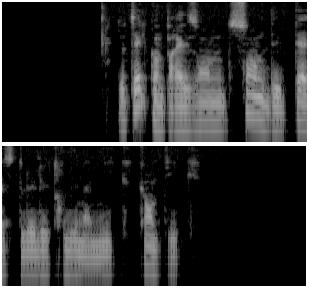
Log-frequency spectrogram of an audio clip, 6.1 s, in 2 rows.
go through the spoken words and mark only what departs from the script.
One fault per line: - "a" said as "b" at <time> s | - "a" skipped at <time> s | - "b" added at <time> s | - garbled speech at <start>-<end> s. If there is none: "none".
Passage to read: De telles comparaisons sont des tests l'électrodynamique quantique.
none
